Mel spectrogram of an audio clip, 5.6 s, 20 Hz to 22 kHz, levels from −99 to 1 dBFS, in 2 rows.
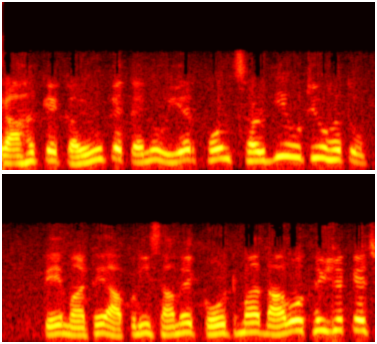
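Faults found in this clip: Noise suppressor artifacts, throughout. Room noise about 20 dB under the speech, pulled down about 16 dB between phrases, returning under speech. Frame-wise band gating of the noise.

Speech cut by the noise suppressor, 1.74–2.05 s and 2.55–2.73 s. Drops of about 15 dB and about 18 dB, roughly a tenth of a second each. Soft speech misread as noise and swallowed.

VoIP packet loss concealed by the speech codec, 5.25–5.29 s. Brief fading smear. The gap fits one lost 20 ms packet, which the Speex decoder extrapolates from the previous frame before recovering.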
